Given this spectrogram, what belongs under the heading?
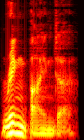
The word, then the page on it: ring binder: British English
